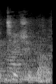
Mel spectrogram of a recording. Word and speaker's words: Tituba: Is Tituba or Tituba or Tituba, however you want to pronounce it. Janet and I say Tituba. We say the name the most, so we got stuck in that.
